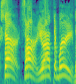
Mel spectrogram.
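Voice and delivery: nurse calling out to wake a drowsy patient; nurses yelling. Retold or imitated. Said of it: "They're, like, yelling at me".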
